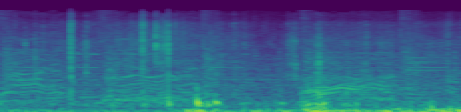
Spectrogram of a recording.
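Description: A man grunting and breathing hard under the load of a whole red deer carried on his back, with short voice sounds, the loudest about one and a half seconds in. Scrub brushes against him and wind rumbles on the body-worn camera's microphone.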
